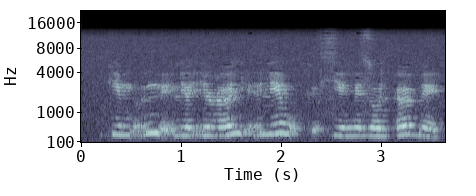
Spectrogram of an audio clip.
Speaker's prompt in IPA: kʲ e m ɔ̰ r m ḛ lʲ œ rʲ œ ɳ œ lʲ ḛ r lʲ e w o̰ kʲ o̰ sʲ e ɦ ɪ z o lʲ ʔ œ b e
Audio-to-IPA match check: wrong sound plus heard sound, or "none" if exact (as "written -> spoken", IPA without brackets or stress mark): ɔ̰ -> o̰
